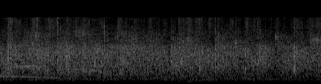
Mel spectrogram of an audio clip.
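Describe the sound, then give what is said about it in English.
An audience applauds, with dense, even clapping that holds steady from start to end, with no talk over it. “Can you give them a hand? Welcome them up here.”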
